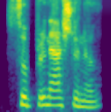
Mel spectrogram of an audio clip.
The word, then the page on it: Supranational: Indian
